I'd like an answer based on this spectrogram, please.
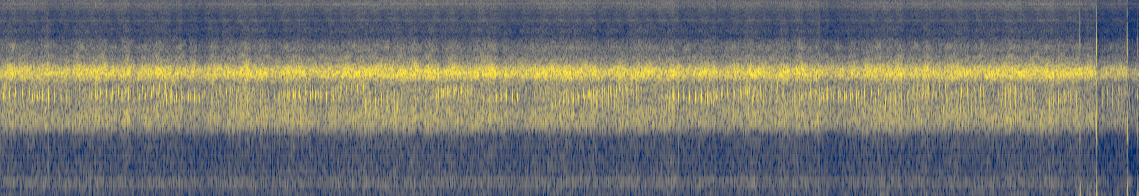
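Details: Many frogs calling together in rain-filled rice paddies the day after rainfall, while the irrigation canal is still dry; unbroken rapid trilling and pulsing from countless callers, with a few sharp clicks near the end.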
